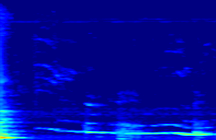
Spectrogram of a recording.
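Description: A young beagle giving a soft, whining howl that slides slowly down in pitch.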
